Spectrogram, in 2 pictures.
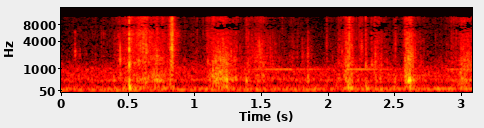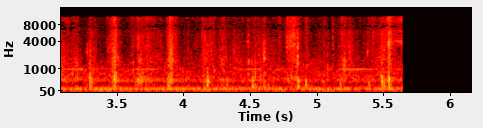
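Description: Practice swords knocking together and feet scuffing and stamping on a dirt track during sword sparring: irregular sharp knocks and scrapes, several a second, starting about half a second in. The sound cuts off suddenly near the end.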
